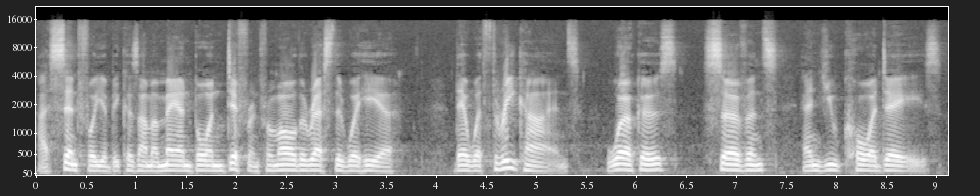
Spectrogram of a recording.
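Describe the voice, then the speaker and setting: An actor playing a bitter old servant in a radio drama, speaking in deliberate, folksy, menacing phrases. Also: male voice, mid-range voice, fairly even intonation, lightly acted. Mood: bitter, gloating. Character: bitter old servant boatman, gloating with lifelong hatred.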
